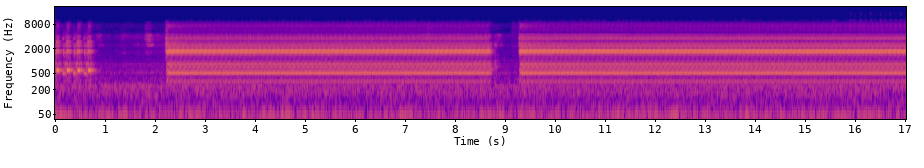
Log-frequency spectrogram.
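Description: Loud, steady buzzing tone from a scanner running, with a brief pause before it resumes; ordinary MRI operating noise.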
